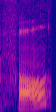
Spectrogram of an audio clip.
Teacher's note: we have the LAX o in full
